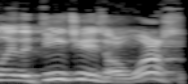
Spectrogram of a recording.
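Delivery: ordinary talk, nothing marked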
